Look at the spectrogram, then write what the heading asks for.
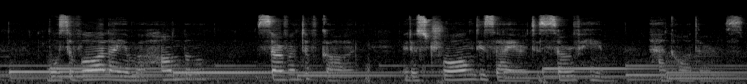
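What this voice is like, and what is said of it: Caribbean Guyanese Barbadian American accent. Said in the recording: “I am a Caribbean American, Guyanese, Barbadian, and American. So please don't be alarmed with my various accents.”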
